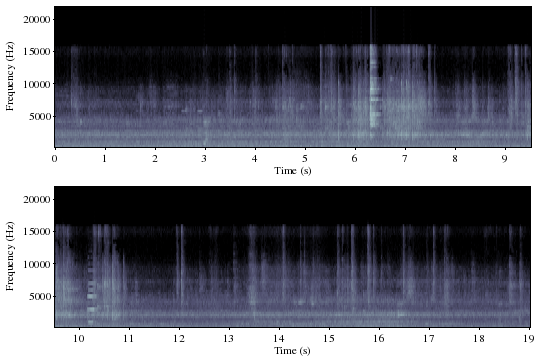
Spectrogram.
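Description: A bus engine hums steadily while the bus drives along.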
